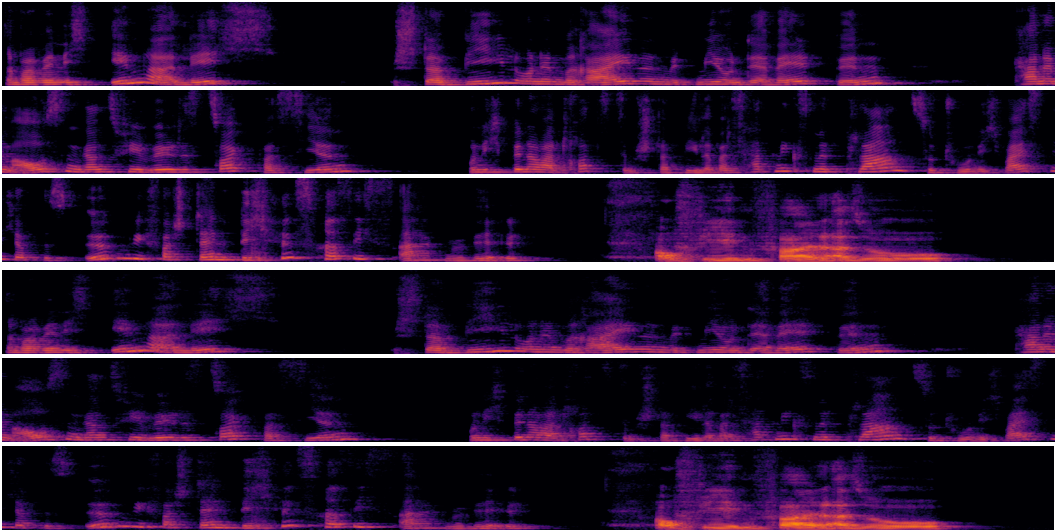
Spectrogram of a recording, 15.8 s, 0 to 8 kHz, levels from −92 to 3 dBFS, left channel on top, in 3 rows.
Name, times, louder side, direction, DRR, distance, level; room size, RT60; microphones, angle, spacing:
voice 1, 0.0-1.3 2.0-4.5 5.1-7.1 7.6-13.2 13.6-13.8, left 3 dB, 80° left, 0.6 m, -41 dB
voice 2, 13.8-15.2, right 2 dB, 10° left, 1.2 m, -29 dB
3.7 x 2.3 x 4.1 m
head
